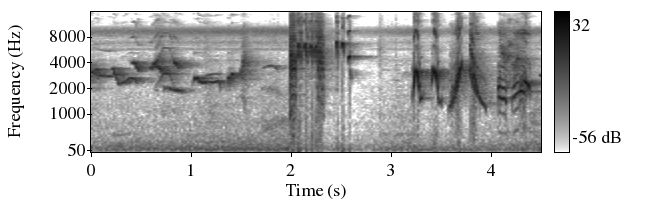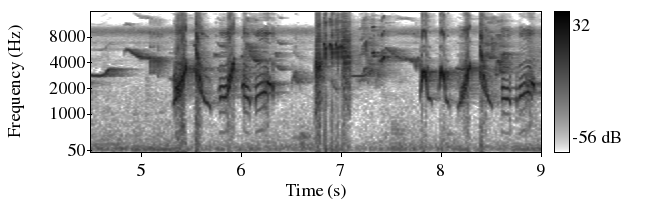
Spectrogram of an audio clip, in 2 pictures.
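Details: A white-rumped shama shouting to challenge a rival to fight, delivering varied whistled phrases broken by loud harsh rasping bursts and rapid up-and-down slurred notes, repeated in several bouts.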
